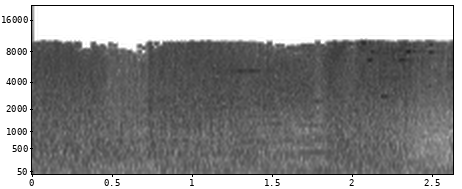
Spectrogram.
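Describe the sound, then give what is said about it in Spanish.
Gunfire erupts in a 1996 action thriller as two men shoot near a zoo entrance. A dense, loud barrage of blasts runs almost unbroken for nearly three seconds. “donde dos hombres le disparan”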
